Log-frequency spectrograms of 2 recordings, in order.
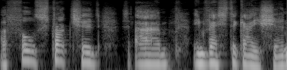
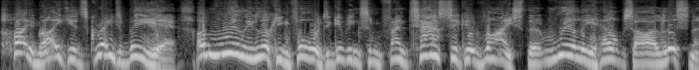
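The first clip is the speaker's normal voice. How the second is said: very positive, upbeat, higher and louder; 5 semitones higher, 9 dB louder than usual. Playing a money expert greeted on a radio show: very positive. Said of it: "you sound very positive".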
